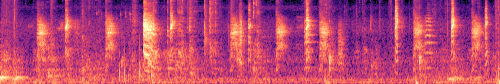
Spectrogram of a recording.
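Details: Society finch nestlings up to ten days old beg in a steady run of short high raspy calls, roughly one or two per second, with occasional sharper squeaks.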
